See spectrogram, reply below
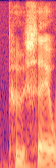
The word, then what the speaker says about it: Poussey: So, spoiler alert, if you haven't seen it, one of the characters, Poussey Washington...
